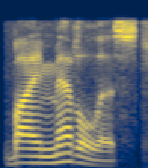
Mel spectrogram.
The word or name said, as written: bimetallist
